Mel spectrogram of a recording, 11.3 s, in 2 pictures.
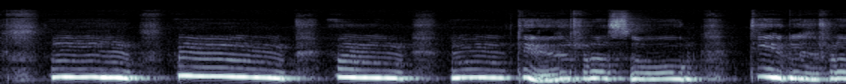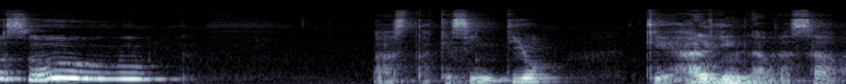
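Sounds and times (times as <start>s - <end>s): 
girl crying loudly: 0.4s - 4.6s
speech: 4.1s - 6.8s, 8.2s - 9.4s, 10.0s - 11.2s.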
